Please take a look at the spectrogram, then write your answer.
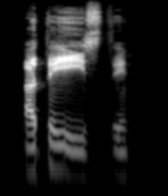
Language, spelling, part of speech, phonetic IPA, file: Russian, атеисты, noun, [ɐtɨˈistɨ], Ru-атеисты.ogg
- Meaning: nominative plural of атеи́ст (atɛíst)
